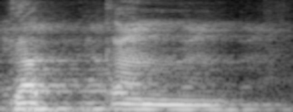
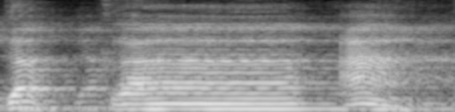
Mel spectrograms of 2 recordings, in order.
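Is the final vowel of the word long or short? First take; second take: short; long. First: The ending is short, with a final n. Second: The ending is long, with no final n. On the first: "maksuron, yaitu dipendekkan, tidak ada hamzanya, munawwanan ditanwin" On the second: "mamdudan dibaca panjang, ghairu munawwanin tidak ditanwin"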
